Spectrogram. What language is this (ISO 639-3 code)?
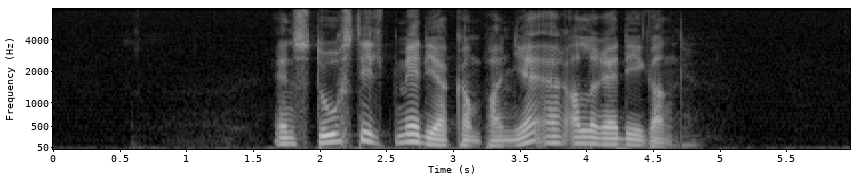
nor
